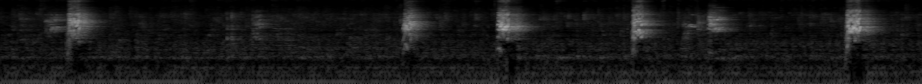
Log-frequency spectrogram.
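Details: Javan myna lure sound to make a quiet bird chatty again: separate loud, rasping bursts every second or two, some followed by softer notes, with a low steady hum throughout.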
